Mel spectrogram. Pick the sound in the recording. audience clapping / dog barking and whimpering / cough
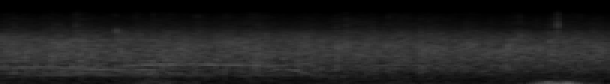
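audience clapping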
